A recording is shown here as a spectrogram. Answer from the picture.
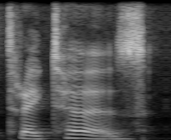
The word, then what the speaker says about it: traiteuse: And the female form of the word is traiteuse. – S-E. – It sounds like a Z sort of at the end, if I'm even pronouncing it right, but I think I am. It ends in S-E, but it's traiteuse.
